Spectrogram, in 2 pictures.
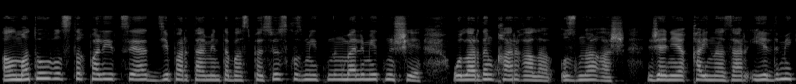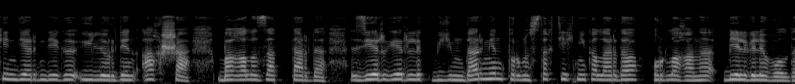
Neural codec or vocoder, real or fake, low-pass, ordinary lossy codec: none; real; 9.9 kHz; AAC, 64 kbps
